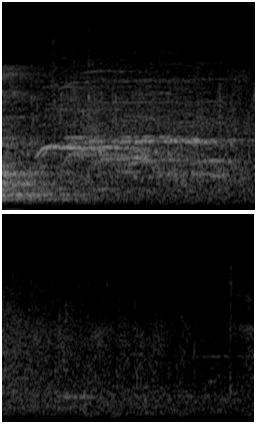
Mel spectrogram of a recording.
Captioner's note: audience members cheer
